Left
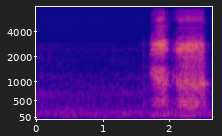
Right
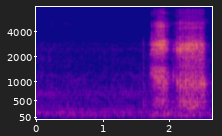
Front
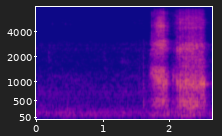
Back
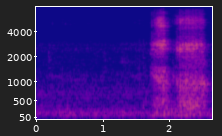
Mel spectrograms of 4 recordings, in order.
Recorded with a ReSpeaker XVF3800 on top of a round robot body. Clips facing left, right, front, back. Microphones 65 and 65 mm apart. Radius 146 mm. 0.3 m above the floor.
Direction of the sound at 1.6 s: 5° left.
